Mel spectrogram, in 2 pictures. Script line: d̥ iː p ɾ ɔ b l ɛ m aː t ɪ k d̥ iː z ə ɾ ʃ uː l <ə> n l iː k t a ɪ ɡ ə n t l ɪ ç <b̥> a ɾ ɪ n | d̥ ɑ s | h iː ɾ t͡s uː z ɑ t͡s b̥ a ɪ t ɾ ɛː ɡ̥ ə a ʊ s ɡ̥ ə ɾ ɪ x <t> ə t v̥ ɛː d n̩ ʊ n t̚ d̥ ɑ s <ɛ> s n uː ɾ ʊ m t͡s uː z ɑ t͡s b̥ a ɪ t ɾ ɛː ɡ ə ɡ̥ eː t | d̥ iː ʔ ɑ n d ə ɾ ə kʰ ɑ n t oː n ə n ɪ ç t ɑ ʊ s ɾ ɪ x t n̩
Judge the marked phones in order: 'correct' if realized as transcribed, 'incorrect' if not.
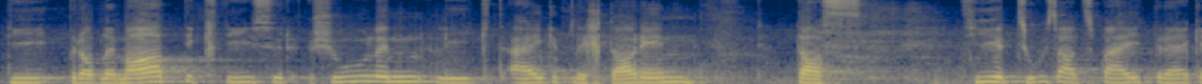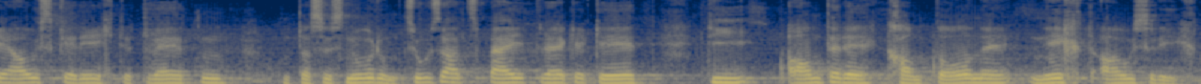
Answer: correct, incorrect: d̥, correct, correct

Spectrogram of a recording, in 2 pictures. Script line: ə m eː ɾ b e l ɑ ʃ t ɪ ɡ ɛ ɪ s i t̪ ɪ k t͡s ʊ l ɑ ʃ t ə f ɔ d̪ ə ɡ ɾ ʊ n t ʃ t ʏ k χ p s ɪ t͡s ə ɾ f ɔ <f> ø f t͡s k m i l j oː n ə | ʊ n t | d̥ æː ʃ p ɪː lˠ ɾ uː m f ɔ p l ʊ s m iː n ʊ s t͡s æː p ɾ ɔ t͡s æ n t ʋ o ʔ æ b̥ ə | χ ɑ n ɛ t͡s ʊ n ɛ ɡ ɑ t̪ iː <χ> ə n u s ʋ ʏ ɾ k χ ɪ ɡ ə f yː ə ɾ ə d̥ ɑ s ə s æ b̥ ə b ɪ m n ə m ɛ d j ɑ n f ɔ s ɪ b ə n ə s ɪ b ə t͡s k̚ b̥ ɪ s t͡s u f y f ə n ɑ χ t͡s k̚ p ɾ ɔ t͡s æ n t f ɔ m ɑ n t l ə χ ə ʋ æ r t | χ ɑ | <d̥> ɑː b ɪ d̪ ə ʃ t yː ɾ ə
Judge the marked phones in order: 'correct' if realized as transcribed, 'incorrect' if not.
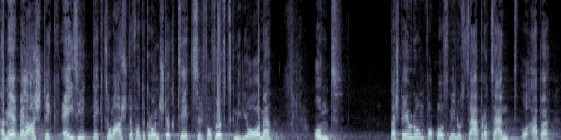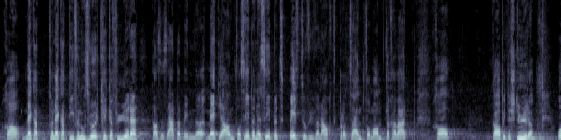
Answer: correct, incorrect: f, incorrect: ɡ̥

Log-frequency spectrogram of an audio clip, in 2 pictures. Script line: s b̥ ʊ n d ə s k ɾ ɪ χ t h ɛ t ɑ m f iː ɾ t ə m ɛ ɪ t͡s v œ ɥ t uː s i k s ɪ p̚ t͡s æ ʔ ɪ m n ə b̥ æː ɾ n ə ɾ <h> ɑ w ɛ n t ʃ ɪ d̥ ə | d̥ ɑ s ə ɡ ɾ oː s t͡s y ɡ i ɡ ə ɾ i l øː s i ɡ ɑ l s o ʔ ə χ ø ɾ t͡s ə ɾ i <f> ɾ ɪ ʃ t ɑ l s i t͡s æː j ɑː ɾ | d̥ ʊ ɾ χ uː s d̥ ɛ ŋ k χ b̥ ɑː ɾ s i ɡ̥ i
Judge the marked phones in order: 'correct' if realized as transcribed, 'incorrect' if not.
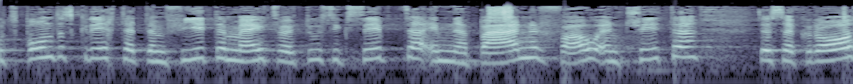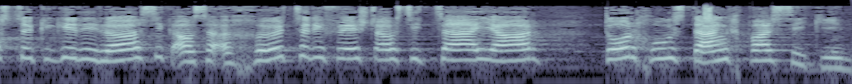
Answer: incorrect: f, correct

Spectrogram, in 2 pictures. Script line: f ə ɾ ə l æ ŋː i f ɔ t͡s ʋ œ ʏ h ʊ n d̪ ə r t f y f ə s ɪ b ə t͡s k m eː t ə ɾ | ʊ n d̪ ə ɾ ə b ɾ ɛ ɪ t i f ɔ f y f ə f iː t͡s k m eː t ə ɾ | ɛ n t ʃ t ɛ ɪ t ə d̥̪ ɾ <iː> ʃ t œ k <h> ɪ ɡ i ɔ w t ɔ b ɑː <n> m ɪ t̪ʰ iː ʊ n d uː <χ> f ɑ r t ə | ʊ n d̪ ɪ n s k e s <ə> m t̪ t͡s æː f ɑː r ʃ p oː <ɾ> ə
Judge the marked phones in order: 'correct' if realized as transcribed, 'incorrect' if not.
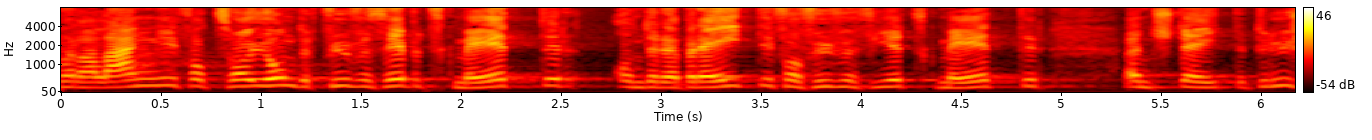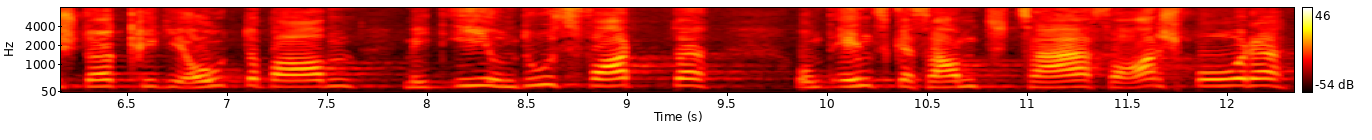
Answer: incorrect: yː, incorrect: χ, correct, incorrect: s, incorrect: ɑ, correct

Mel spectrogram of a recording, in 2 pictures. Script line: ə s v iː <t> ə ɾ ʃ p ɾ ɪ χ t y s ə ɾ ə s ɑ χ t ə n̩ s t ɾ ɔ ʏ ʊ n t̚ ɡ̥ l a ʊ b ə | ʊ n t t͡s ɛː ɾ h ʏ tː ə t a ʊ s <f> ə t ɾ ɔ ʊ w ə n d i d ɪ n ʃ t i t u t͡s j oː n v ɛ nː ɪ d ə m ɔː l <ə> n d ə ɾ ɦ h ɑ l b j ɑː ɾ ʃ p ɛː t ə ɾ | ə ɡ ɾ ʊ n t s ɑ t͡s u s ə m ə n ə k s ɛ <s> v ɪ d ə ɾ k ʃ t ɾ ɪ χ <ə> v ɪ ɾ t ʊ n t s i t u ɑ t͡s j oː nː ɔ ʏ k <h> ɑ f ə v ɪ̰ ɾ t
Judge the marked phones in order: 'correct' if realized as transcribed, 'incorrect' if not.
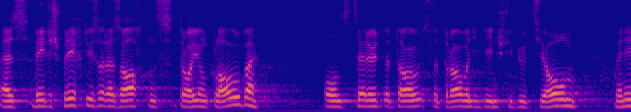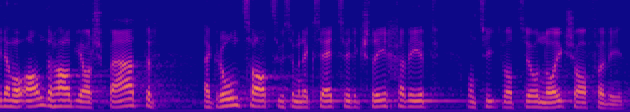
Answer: incorrect: d, correct, incorrect: ɑ, incorrect: t͡s, correct, incorrect: ʃ

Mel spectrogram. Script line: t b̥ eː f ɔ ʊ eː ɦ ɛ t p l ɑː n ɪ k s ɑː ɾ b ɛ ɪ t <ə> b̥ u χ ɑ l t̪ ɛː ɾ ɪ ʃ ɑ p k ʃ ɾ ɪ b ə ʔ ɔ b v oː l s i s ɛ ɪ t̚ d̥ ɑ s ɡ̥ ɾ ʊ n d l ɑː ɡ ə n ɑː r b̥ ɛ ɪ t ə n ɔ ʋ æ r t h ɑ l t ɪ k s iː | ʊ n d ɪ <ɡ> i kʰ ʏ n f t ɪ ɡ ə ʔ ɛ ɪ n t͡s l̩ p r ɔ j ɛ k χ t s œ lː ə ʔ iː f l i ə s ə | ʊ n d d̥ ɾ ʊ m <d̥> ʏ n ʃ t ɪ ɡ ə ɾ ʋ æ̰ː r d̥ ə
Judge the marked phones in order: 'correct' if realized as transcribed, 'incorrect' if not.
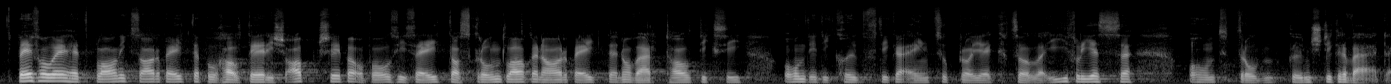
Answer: correct, incorrect: d, incorrect: ɡ̥

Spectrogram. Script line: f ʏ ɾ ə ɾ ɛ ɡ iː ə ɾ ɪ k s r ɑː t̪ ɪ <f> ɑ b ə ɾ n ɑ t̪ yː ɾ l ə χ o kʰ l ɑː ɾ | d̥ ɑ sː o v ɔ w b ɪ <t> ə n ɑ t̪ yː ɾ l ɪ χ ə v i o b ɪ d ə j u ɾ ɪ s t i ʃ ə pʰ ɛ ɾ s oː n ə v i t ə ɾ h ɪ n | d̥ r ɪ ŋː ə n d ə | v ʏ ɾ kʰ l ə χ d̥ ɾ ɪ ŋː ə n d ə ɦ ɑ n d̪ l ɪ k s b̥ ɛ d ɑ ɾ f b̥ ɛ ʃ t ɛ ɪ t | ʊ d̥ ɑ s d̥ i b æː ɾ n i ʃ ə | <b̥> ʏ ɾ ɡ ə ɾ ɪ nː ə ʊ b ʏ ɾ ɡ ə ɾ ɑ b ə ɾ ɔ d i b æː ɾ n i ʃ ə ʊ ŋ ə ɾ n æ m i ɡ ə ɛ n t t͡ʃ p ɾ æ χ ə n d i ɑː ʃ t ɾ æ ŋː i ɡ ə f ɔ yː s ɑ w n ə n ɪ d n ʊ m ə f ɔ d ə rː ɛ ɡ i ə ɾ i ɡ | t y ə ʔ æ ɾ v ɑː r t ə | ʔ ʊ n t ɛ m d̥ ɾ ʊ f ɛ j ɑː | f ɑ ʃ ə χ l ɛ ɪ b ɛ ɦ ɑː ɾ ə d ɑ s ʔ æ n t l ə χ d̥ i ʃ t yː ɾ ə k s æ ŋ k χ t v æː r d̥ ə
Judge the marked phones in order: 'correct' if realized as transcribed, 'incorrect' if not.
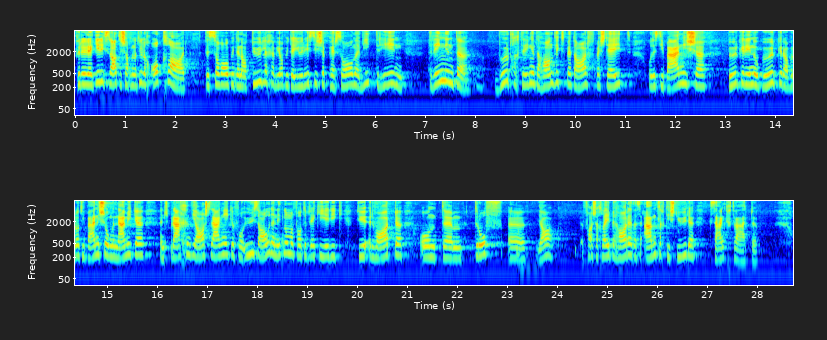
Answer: incorrect: ʃ, incorrect: d, correct

